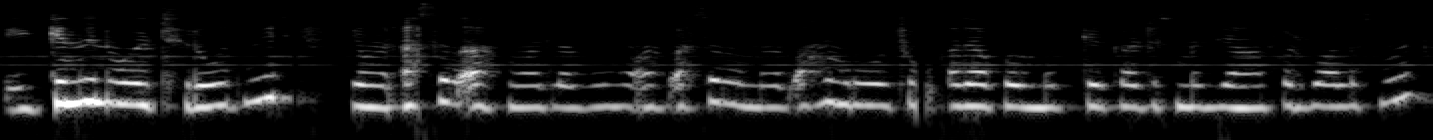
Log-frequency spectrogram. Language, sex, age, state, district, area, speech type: Kashmiri, female, 18-30, Jammu and Kashmir, Baramulla, urban, spontaneous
